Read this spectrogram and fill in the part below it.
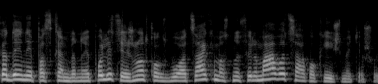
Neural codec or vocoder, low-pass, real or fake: none; 14.4 kHz; real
